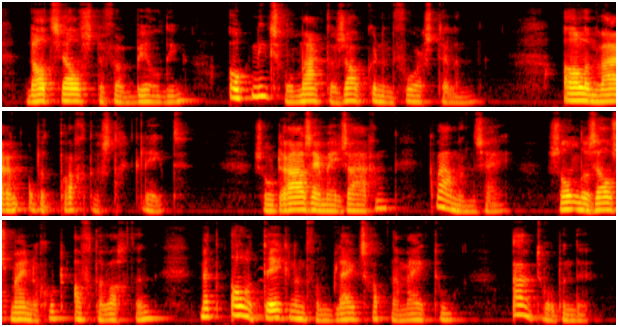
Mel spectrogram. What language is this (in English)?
Dutch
